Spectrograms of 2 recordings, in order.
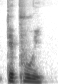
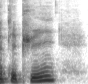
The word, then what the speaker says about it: Tepui: Alors, la prononciation que j'avais entendue, c'était Tepui.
